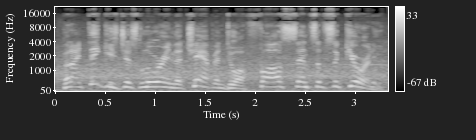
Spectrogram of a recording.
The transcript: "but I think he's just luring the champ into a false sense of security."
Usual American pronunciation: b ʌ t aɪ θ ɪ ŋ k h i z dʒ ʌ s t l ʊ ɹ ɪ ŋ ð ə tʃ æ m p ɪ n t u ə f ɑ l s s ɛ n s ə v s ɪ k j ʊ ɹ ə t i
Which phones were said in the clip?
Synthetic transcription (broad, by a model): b ʌ t aɪ θ ɪ ŋ k h i z dʒ ʌ s t l ʊ ɹ ɪ ŋ ð ə tʃ æ m p ɪ n t u ə f ɑ l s s ɛ n s ə v s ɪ k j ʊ ɹ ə t i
